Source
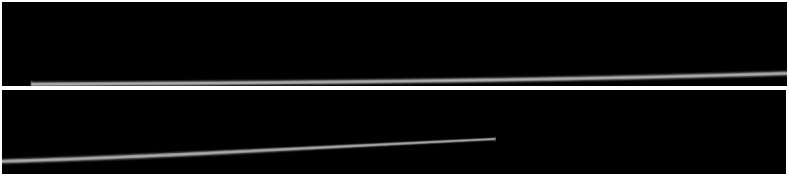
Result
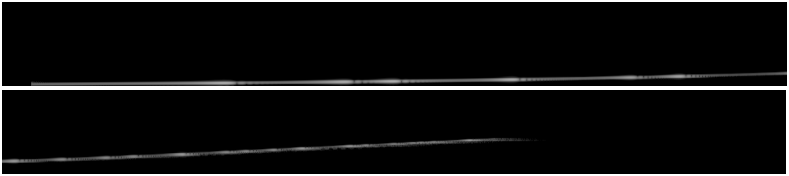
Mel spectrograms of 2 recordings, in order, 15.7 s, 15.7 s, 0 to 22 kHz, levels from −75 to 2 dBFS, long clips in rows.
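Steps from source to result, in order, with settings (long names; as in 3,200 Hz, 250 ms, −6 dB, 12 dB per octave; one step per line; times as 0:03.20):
low shelf with overshoot 420 Hz +7 dB, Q 1.5
resonators tuned to a chord D#3 sus4, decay 0.59 s
delay with a high-pass on its return 83 ms, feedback 64%, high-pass 1,600 Hz, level −8 dB
level +3 dB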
